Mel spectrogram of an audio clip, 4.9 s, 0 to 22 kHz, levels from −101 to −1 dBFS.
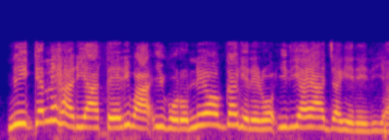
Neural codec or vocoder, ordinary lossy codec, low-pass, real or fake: codec, 16 kHz, 4 kbps, FreqCodec, larger model; Opus, 64 kbps; 7.2 kHz; fake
